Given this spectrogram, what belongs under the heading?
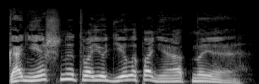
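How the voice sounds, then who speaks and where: Brief: man playing a fussy, evasive old-time governor, a bit higher, mellow and dry. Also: big pitch swings, takes it slowly, no echo, full character voice. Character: evasive greedy provincial male governor.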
